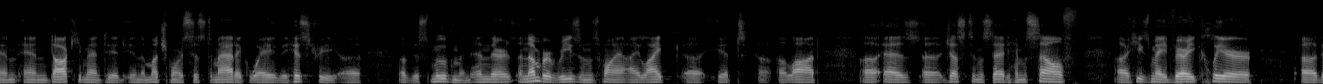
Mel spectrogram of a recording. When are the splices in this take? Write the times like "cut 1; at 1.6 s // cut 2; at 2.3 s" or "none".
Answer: cut 1; at 8.0 s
